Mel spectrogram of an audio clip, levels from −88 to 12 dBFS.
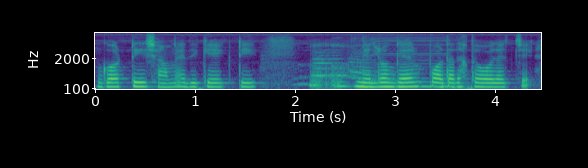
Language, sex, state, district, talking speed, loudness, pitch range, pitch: Bengali, female, Assam, Hailakandi, 160 wpm, -17 LUFS, 205-220 Hz, 210 Hz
